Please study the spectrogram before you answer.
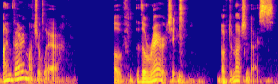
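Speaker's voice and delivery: a hint of a snooty dealer; haughty negotiator. GM voices the negotiator NPC.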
